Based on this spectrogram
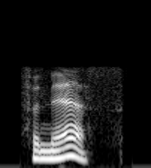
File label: "finesse", English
